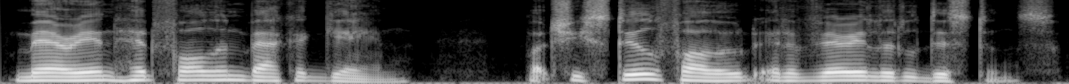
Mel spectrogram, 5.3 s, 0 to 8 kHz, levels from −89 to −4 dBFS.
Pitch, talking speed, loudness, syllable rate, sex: 135 Hz, 155 wpm, -17 LUFS, 5.0 syllables/s, male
